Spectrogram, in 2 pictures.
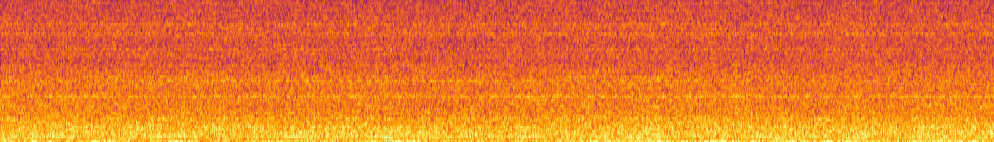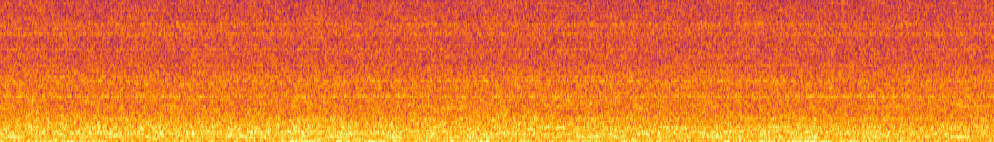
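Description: Jet engines roar steadily with a low rumble.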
